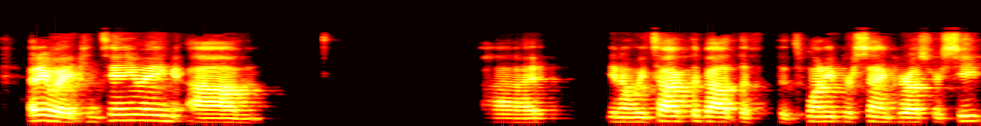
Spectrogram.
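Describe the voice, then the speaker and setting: A man with fairly even intonation. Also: long, frequent pauses. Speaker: accountant presenting tax update. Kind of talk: webinar presentation. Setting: online webinar. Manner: fast.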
